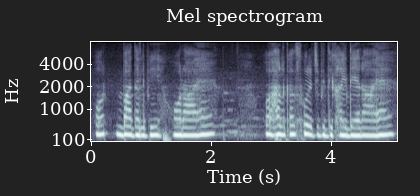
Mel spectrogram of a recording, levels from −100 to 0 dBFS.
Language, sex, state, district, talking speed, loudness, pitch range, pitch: Hindi, female, Uttar Pradesh, Saharanpur, 165 wpm, -11 LUFS, 230-260 Hz, 245 Hz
